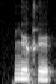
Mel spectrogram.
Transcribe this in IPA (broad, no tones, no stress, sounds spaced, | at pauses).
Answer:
n̪ yː ʈ ʔ y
